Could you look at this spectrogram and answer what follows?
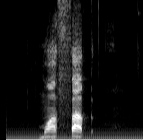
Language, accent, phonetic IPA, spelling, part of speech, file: Persian, Iran, [mo.væf.fǽɢ̥], موفق, adjective, Fa-موفق.ogg
- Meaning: successful, prosperous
